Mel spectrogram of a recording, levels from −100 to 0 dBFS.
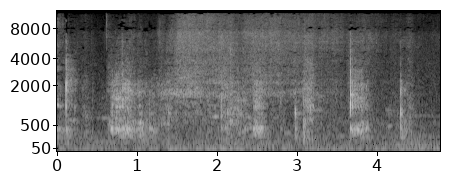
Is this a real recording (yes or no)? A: yes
